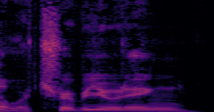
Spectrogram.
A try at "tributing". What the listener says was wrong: Tributing. There's no way to back out when you put the emphasis on the wrong syllable. We're tributing. No.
